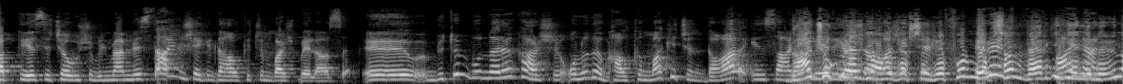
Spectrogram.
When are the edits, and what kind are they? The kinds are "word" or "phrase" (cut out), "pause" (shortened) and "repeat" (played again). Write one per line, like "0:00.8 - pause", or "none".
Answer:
0:03.6 - pause
0:06.1 - word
